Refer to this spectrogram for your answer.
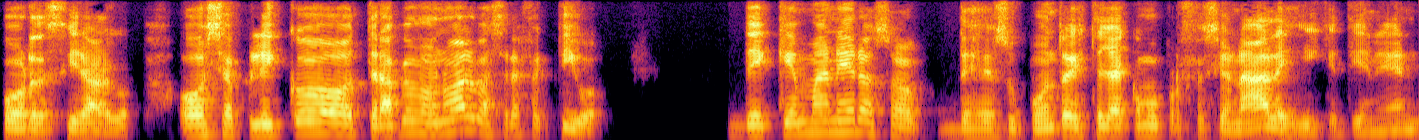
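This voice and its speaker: A man talks at a fairly quick pace in a Venezuelan accent. The sound is dry and close, without echo. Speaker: kinesiology graduate, webinar attendee. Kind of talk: question in a webinar Q&A.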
